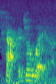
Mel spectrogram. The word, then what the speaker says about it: Sacagawea: You can break it into syllables. Watch. Sacagawea. Five syllables. Anytime you drop your jaw, it's a new syllable. Plus, it's fun. What is it? Sacagawea.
